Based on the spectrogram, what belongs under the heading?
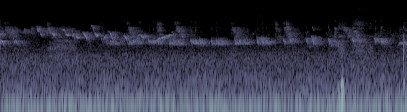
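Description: A small bird chirping over and over in a quick run of short notes, over a steady low outdoor rumble, with a single soft knock about four seconds in.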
